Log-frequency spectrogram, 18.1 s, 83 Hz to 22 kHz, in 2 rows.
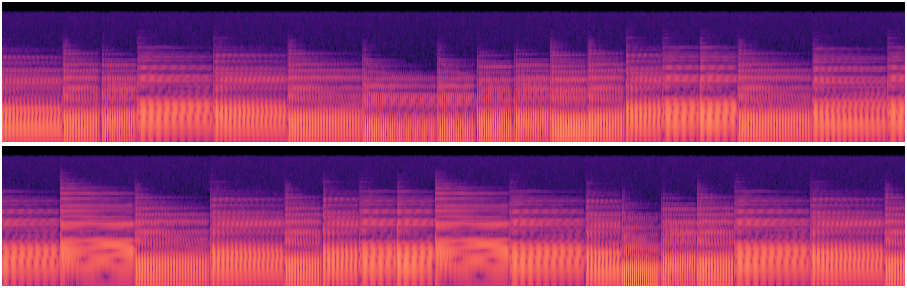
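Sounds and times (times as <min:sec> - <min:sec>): slow single-note bass line: 0:00.0 - 0:18.0.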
